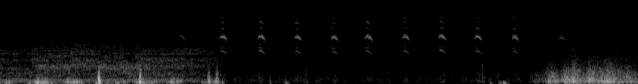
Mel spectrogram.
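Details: Prairie dogs squeaking at a prairie dog town in the badlands of Theodore Roosevelt National Park, North Dakota: a quick run of about ten sharp, high chirps, roughly three a second, amid wind and rumbling background noise.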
